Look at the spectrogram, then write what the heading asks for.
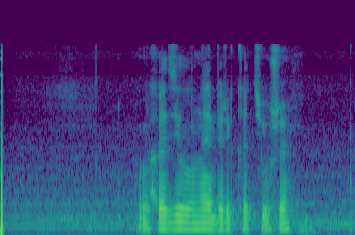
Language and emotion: Russian, neutral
